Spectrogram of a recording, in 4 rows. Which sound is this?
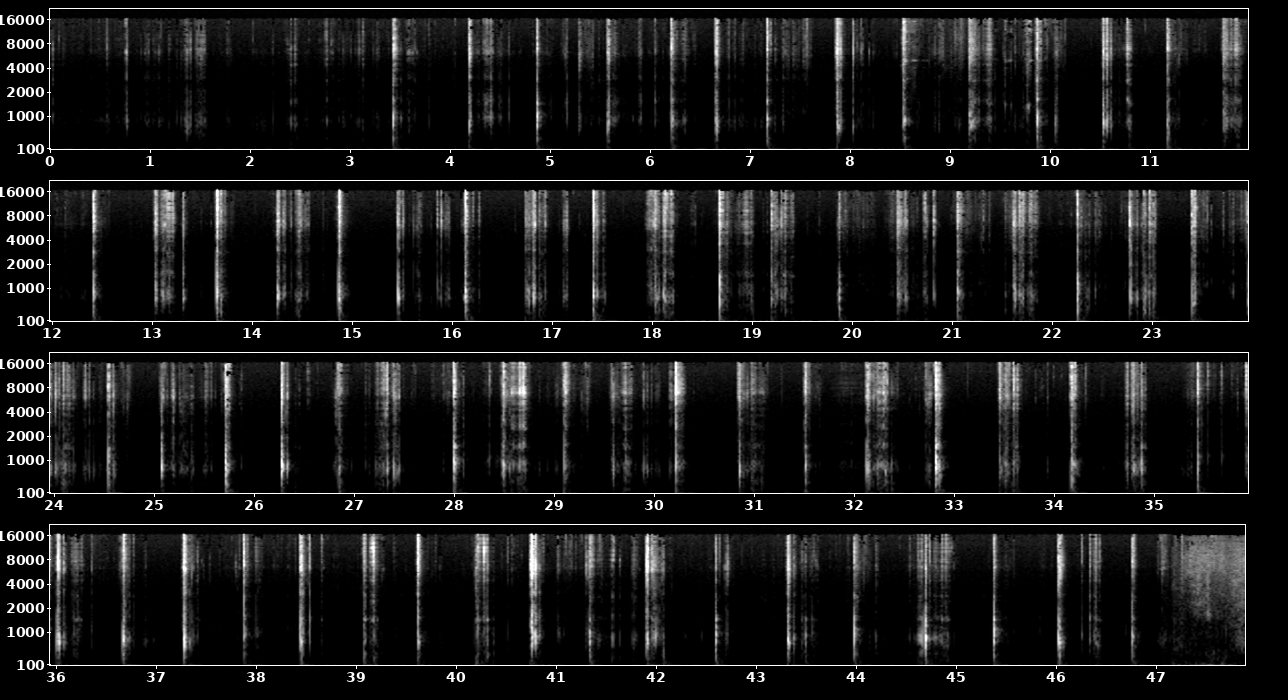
fly 4 horse steps 03
hore walking foley
coconuts, horse, foley, steps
